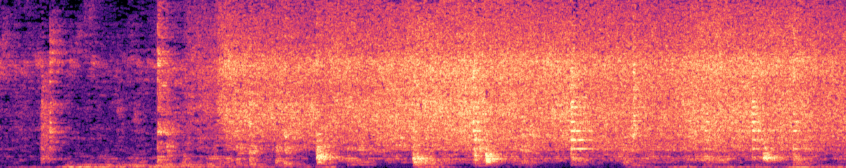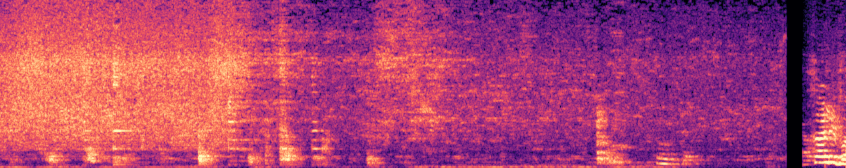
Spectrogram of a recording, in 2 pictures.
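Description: Onions and tomatoes fry in oil for a dried-fish thokku, a continuous sizzle broken by repeated clatters of a spoon stirring in the pan. A voice speaks over it at times.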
